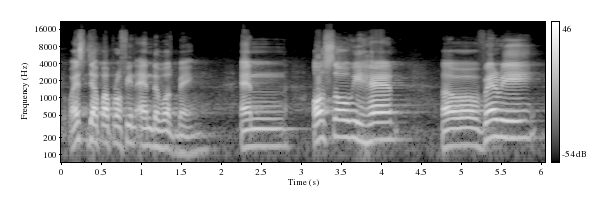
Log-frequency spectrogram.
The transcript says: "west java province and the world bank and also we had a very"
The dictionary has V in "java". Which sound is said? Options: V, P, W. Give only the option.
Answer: P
